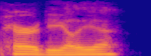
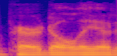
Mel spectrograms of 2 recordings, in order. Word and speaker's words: pareidolia: Yeah, are you familiar with the what's called pareidolia? Or pareidolia, depending on how you would pronounce it.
